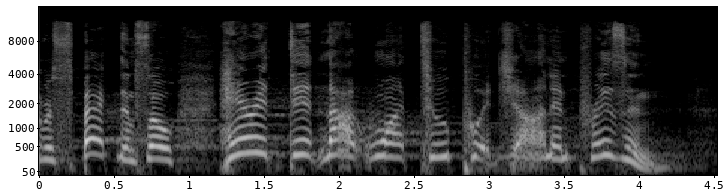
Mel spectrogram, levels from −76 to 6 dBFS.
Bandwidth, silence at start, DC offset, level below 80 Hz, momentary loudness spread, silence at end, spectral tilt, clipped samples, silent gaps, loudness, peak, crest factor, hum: 12.5 kHz; 0 s; under 0.1%; -52 dBFS; 7 LU; 0.35 s; -4 dB/octave; under 0.1%; none; -24 LUFS; -2 dBFS; 22 dB; none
